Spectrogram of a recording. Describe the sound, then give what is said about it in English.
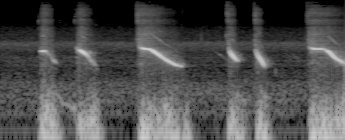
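A person whistles an imitation of a northern cardinal call: six clear, downward-slurring notes in uneven bursts, some short and sharp, others longer sweeping slides, with breathy noise under each. “Right, so she said, yeah, that's a northern cardinal.”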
